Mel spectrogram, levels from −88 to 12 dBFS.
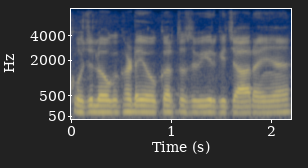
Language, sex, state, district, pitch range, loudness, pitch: Hindi, male, Chandigarh, Chandigarh, 125-130 Hz, -15 LUFS, 130 Hz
